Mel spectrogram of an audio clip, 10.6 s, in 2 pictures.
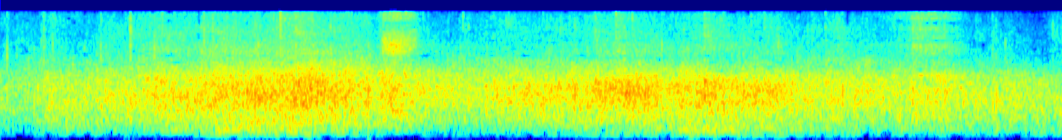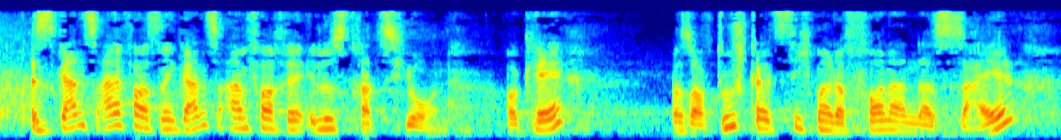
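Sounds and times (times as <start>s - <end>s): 
audience applause: 0.0s - 6.3s
speech: 5.5s - 10.6s.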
